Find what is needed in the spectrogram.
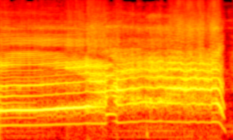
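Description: A man's voice through the church microphone and speakers, holding a long, high, drawn-out cry. It breaks about a second in and holds a second, slightly higher note: a preacher's sustained shout at the climax of his sermon.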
